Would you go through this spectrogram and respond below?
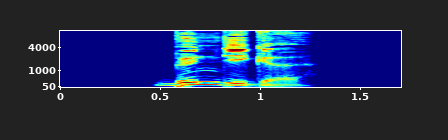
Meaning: inflection of bündig: 1. strong/mixed nominative/accusative feminine singular 2. strong nominative/accusative plural 3. weak nominative all-gender singular 4. weak accusative feminine/neuter singular
- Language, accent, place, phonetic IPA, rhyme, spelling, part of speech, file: German, Germany, Berlin, [ˈbʏndɪɡə], -ʏndɪɡə, bündige, adjective, De-bündige.ogg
